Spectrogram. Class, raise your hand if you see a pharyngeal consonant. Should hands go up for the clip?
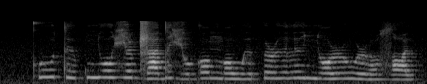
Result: no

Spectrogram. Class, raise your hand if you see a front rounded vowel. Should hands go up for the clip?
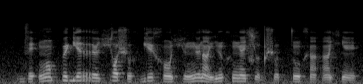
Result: yes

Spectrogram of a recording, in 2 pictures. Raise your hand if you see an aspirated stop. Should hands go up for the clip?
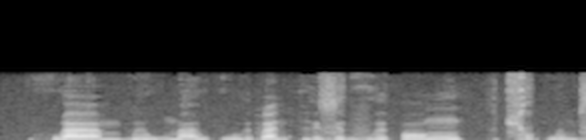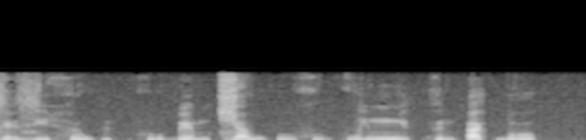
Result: no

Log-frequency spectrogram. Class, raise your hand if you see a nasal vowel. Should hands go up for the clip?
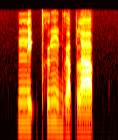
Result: no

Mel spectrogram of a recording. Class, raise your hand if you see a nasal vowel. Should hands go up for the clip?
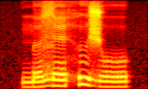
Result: no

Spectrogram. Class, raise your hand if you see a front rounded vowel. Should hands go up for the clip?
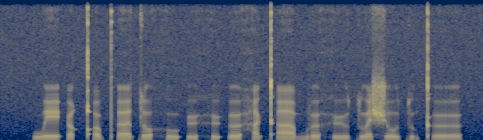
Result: no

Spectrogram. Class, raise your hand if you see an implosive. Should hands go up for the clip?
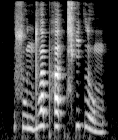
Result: no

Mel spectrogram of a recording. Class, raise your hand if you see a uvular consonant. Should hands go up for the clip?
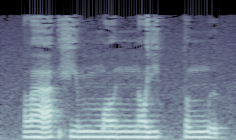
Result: no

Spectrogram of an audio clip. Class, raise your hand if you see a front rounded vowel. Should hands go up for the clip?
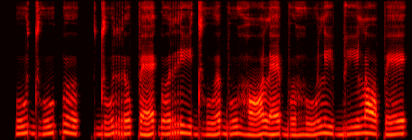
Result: no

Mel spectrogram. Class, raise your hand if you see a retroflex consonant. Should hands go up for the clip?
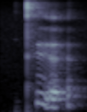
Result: no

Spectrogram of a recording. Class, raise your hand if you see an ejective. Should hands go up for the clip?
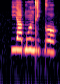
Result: no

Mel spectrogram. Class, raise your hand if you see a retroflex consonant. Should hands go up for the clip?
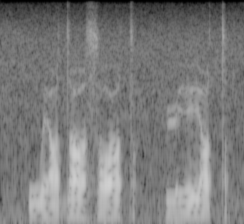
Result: yes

